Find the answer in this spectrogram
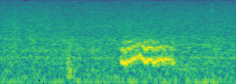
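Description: A nine-week-old tabby kitten mews once, a short wavering call a little over a second in.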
